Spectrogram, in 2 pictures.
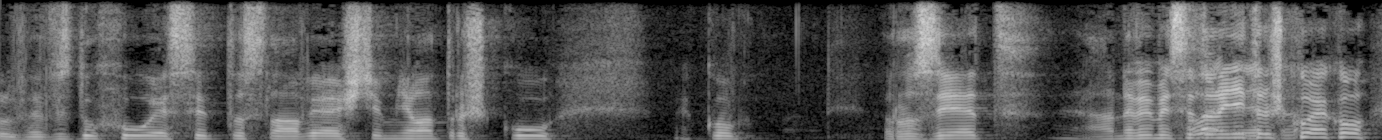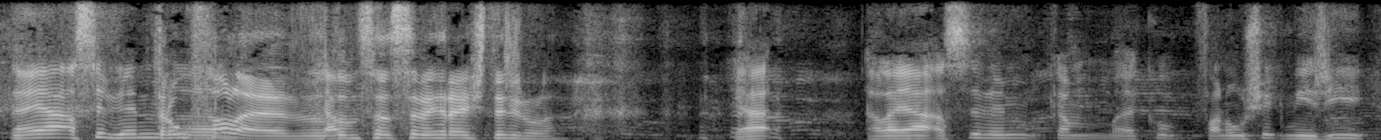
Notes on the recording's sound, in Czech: První živé Studio iSport.cz před publikem ve Vinohradském pivovaru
